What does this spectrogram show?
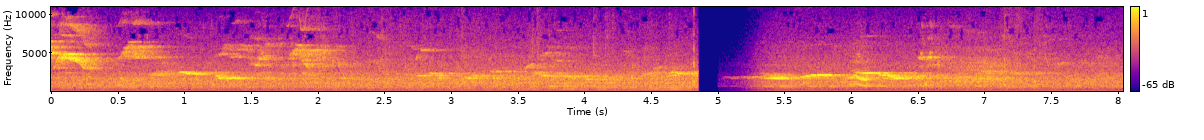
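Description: Several birds chirping and singing over one another, short bright phrases against a steady outdoor background. The sound cuts out completely for a moment about five seconds in, then fades back in.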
